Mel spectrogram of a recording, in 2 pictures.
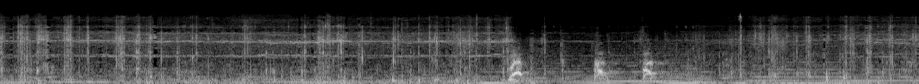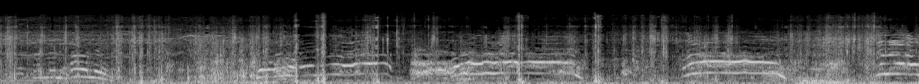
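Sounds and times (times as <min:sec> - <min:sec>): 
general commotion: 0:00.0 - 0:18.3
military dog barking: 0:05.1 - 0:05.3
people talking: 0:09.4 - 0:10.4, 0:11.7 - 0:14.5, 0:17.9 - 0:18.3
military dog whining: 0:11.0 - 0:15.6.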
